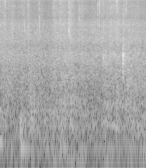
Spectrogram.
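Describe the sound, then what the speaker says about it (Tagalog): Steady rain from a typhoon patters outside, a dense even hiss with occasional louder drops, no voices. "Ulan sa labas kasi may bagyo"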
